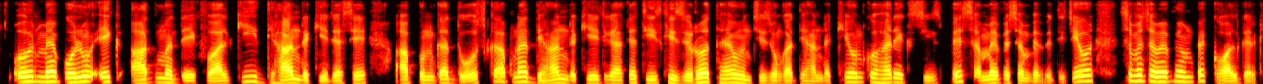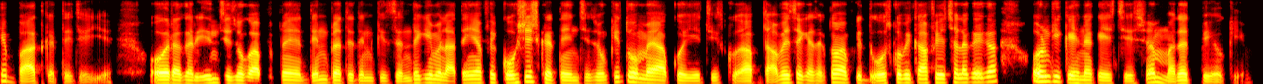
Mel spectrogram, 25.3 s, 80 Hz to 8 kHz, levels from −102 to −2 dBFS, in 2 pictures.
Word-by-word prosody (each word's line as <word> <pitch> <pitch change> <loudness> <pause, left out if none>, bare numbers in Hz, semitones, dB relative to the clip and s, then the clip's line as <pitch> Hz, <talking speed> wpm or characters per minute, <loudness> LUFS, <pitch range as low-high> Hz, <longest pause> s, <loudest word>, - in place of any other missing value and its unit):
और 175 +2 +5
मैं 175 0 +5
बोलूँ 165 +3 +6
एक 165 0 0
आत्म-देखभाल 120 -6 0
की 180 +1 -5
ध्यान 115 +2 +4
रखिए 110 -2 -2
जैसे 105 +5 -2 0.4
आप 120 0 +2
उनका 120 +2 +1
दोस्त 120 -8 -3
का - - 0
अपना 170 +1 +2
ध्यान 125 -2 -2
रखिए 125 0 -2
क्या-क्या 120 +1 -3
चीज़ 120 0 -4
की 140 - +1
ज़रूरत 125 +9 +3
है 135 +1 0
उन 135 -4 +1
चीज़ों 105 0 -5
का - - 0
ध्यान 100 -2 -7
रखिए, 160 - -5
उनको 160 -1 -1
हर 145 +1 +1
एक 140 -2 0
चीज़ 110 0 -11
पे - - +1
समय 130 -7 0
पे, 125 0 -3
समय 100 -5 -3
पे - - -10
दीजिए 170 - -4
और 190 +2 +3 0.3
समय-समय 190 -4 +4
पे 180 0 0
उन 170 -1 -1
पे - - +2
कॉल 95 +1 +2
करके 145 - -4
बात - - +2
करते - - -9
जाइए। - - -14 0.5
और 120 0 +9
अगर 110 0 +2
इन 130 +2 -1
चीज़ों 115 -1 0
को 105 - +2
आप 105 - +5
अपने 115 -2 0
दिन-प्रतिदिन 110 -3 -1
की 100 - -7
ज़िंदगी 125 +8 -2
में 125 -2 +2
लाते 95 -4 -1
हैं 130 - +1
या 130 - +4
फिर 140 - -1
कोशिश 150 +6 +2
करते 115 -1 +1
हैं 110 - +3
इन 105 - -6
चीज़ों 110 +1 -2
की 170 - -2
तो 160 - +5
मैं 125 -4 +4
आपको 110 0 +1
ये 100 0 -3
चीज़ 105 +1 -9
को - - -6
आप 100 - 0
दावे 135 +1 +2
से 135 - 0
कह 110 - -1
सकता 150 - -1
हूँ 145 - +6
आपके 130 -1 -3
दोस्त 110 -1 0
को 140 - +4
भी 140 - +2
काफ़ी 130 +1 +3
अच्छा 140 +2 +1
लगेगा, 155 +4 +2 0.4
और - - +7
उनकी 180 0 +1
कहीं 130 -6 +1
न 115 -1 0
कहीं 110 -1 -2
इस 105 - -8
चीज़ 95 +1 -7
में 150 - +5
मदद 115 0 +3
भी - - -3
होगी। - - -9
125 Hz, 230 wpm, -23 LUFS, 110-150 Hz, 0.5 s, और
